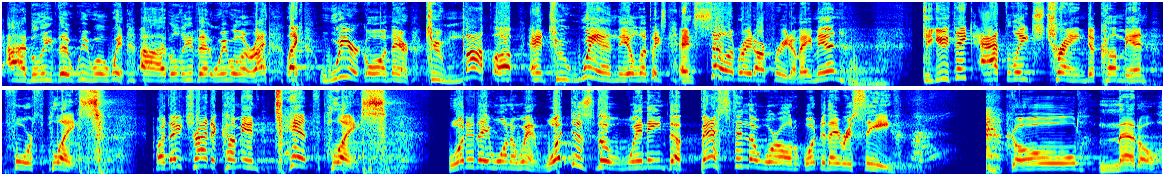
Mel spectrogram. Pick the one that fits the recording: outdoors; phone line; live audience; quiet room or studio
live audience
